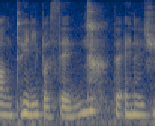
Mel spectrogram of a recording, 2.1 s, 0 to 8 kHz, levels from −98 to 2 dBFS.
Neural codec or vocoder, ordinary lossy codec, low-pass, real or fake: none; none; none; real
